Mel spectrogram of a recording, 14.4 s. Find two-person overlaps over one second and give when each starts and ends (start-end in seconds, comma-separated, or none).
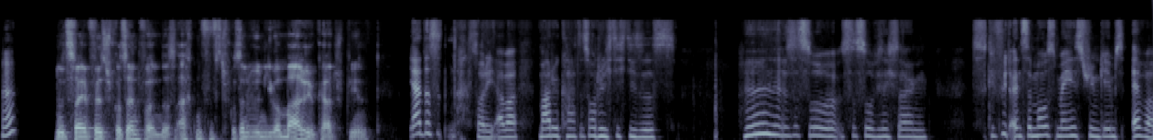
none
